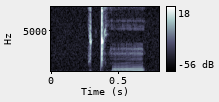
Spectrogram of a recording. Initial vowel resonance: nasal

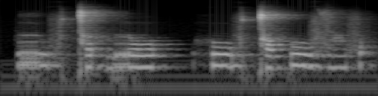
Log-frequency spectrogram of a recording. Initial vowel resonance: oral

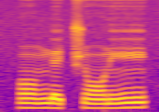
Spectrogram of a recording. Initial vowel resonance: nasal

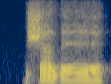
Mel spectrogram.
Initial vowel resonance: oral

